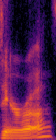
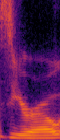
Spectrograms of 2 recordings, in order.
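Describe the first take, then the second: First: It sounds like zerra, with a short vowel. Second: It sounds like the word zero. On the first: The speaker calls it right. "it's xera for dry" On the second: The speaker calls it wrong. "It's not a zero"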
